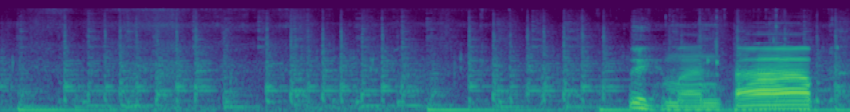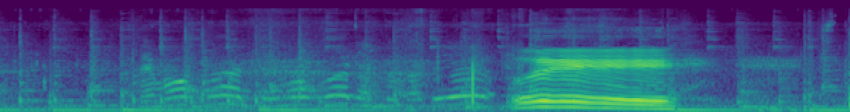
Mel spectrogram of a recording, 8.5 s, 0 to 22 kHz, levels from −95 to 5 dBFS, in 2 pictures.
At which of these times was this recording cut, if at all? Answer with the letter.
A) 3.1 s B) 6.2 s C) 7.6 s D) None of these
A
